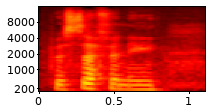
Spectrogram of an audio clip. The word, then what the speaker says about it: Persephone: And it's actually Hades' wife, now I've got this written down because I always pronounce this wrong, Persephone, who actually was very, very moved by the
